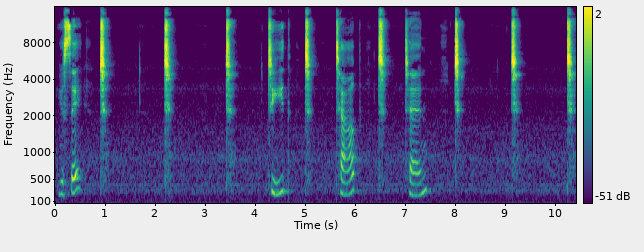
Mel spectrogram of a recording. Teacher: So the mouth is slightly open. The tongue touches the alveolar ridge.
